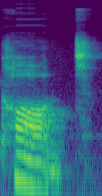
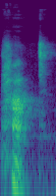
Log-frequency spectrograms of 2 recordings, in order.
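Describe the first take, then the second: First: It is said in a classic English accent. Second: It is said in a Scottish accent. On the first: "received pronunciation accent, sort of a classic English accent" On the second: "instead of can't"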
